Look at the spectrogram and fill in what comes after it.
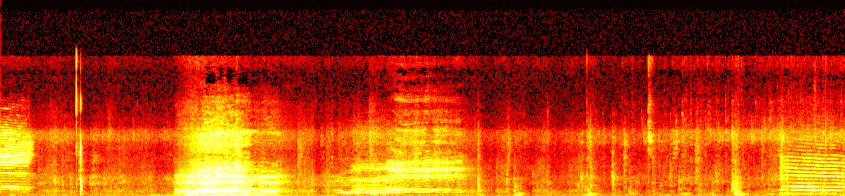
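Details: Farmed sheep kept for breeding in Indonesia: one loud trembling bleat, then a softer wavering bleat and a thin high call at the end, separated by quiet rustling.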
